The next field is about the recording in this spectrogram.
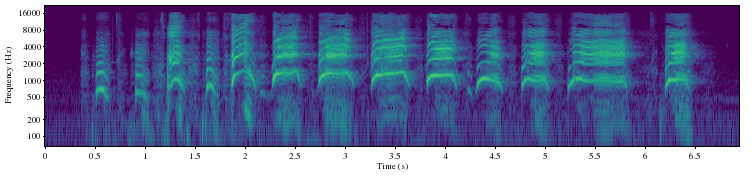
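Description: A capuchin monkey calls in a rapid series of about a dozen shrill, whistling, squeaky cries, each rising and falling, loud with no other sounds around.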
